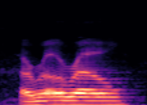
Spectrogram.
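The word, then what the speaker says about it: Orhorhoro: But Ororo, he said not to pronounce the H's.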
